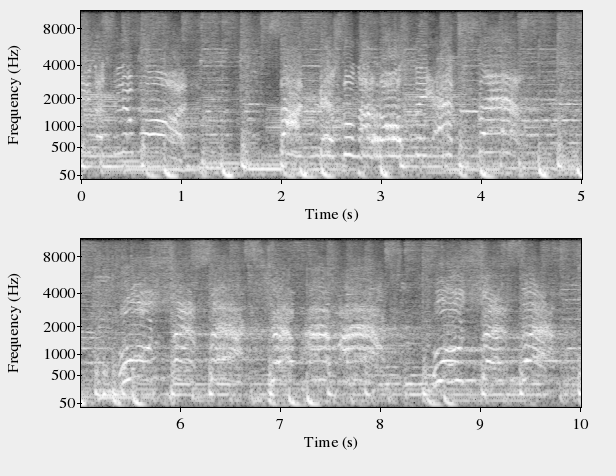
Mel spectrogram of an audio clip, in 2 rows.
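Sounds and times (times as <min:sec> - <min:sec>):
singer shouting vocals: 0:00.0 - 0:01.2, 0:01.9 - 0:04.6, 0:05.4 - 0:10.0
drum beat: 0:00.0 - 0:10.0
rock band playing: 0:00.0 - 0:10.0.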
